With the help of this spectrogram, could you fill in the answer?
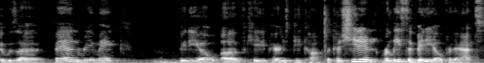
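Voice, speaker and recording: A woman at a moderate pace, with audible echo from the room. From US South, Georgia. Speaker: vlogger. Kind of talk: video diary.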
